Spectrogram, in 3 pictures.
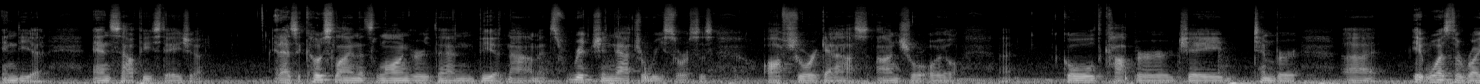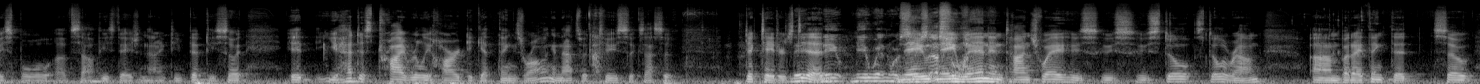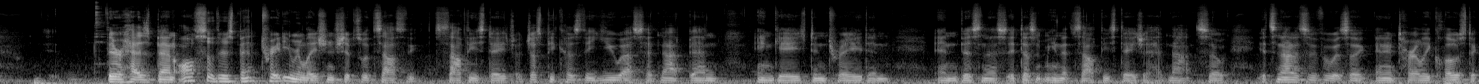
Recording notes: Recorded at the 2017 USC APBO Asia Pacific Business Outlook Conference.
